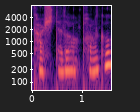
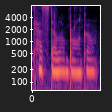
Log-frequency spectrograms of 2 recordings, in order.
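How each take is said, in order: First: The name is said with a Portuguese pronunciation. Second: The name is said with an American pronunciation. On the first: "I think in Portuguese" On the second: "that is how we say it here in America"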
